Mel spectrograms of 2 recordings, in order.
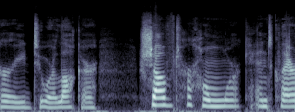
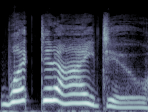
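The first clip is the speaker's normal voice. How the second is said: high, loud, taunting, mocking jeer; 7 semitones higher, 6 dB louder than usual. A student at the back of the classroom mocks another student's complaint: high mocking voice. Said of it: "a high, mocking voice said".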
